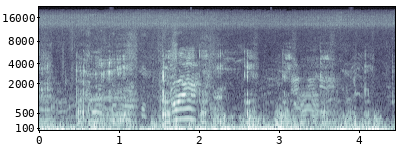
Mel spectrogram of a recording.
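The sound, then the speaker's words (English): A gigantic 12-year-old pig grunts repeatedly, low and rough, while a 7-year-old kid rides on its back, over a busy outdoor background with voices murmuring. “The second best thing was seeing a 7-year-old kid riding on the back of a gigantic 12-year-old pig.”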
